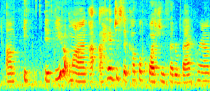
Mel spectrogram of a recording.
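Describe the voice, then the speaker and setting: Noticeable background noise sits behind a woman speaking at a moderate pace. Her intonation stays fairly even. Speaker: staff attorney. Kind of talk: witness cross-examination.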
